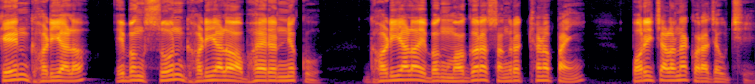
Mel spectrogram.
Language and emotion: Odia, neutral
